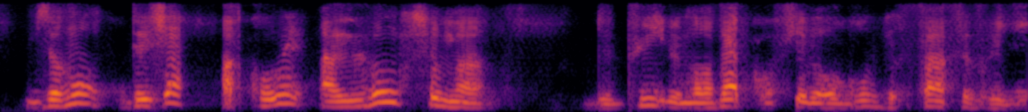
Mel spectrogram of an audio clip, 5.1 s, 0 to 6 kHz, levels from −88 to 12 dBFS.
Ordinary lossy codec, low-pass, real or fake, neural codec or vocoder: none; 5.4 kHz; fake; codec, 16 kHz, 1 kbps, FreqCodec, smaller model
